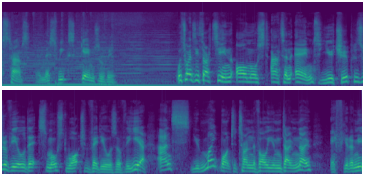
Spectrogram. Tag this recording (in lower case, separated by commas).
speech, music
